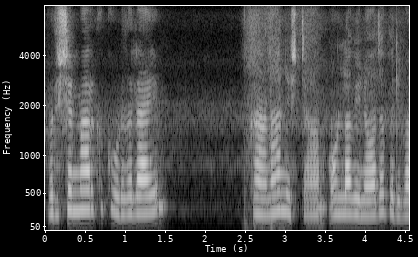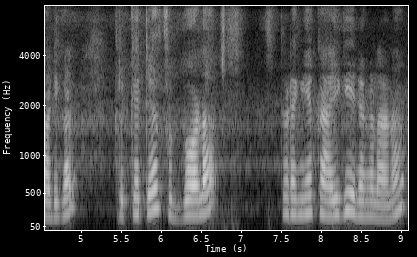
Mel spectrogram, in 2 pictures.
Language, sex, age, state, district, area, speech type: Malayalam, female, 30-45, Kerala, Idukki, rural, spontaneous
